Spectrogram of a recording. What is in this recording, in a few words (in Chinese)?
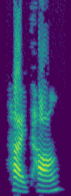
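"海塘", Chinese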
